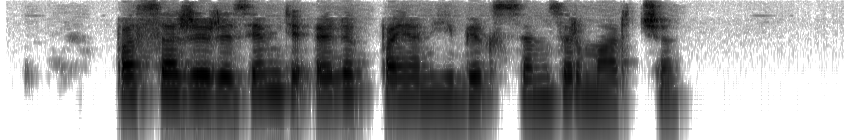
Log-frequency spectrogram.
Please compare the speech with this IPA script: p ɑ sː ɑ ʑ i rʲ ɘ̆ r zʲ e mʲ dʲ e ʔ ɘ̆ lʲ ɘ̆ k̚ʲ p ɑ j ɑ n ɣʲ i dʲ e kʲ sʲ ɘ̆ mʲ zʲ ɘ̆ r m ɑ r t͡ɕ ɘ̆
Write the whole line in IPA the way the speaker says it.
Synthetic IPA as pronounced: p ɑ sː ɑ ʐ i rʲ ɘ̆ zʲ e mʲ dʲ e ʔ ɘ̆ lʲ ɘ̆ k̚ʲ p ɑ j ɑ n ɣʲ i bʲ e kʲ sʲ ɘ̆ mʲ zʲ ɘ̆ r m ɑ r t͡ɕ ɘ̆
